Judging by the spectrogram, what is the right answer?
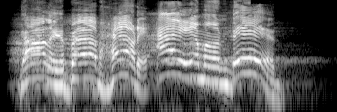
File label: Male Undead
